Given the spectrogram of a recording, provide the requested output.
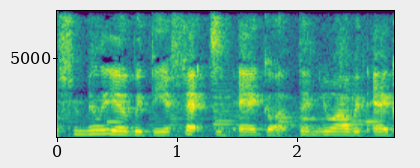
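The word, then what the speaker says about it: ergot: you're probably more familiar with the effects of air gut than you are with egg on itself and yes it is pronounced air God I did a lot of research after mispronouncing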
